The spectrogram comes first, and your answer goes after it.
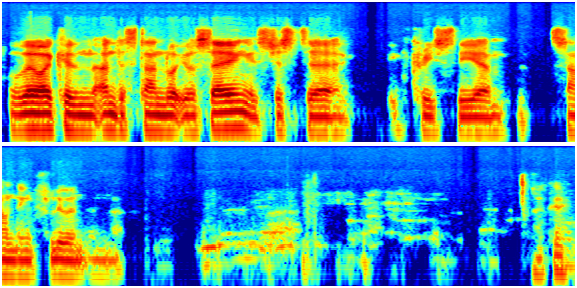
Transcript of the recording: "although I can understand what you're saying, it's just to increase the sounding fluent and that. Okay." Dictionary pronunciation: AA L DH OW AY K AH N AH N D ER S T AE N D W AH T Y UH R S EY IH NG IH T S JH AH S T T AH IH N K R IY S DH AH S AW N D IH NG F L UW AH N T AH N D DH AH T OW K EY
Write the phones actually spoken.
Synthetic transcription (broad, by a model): AA L DH OW AY K AH N AH N D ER S T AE N D W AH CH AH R S EY IH NG IH T S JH AH S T T AH IH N K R IY S DH AH S AW N D IH NG F L UW AH N T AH N DH AH T OW K EY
